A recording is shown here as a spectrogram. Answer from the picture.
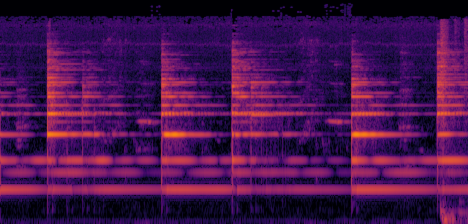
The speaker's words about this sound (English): The dairy farm families of AMPI are excited to ring the dinner bell and share their award-winning butter and cheese with you.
